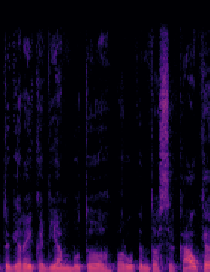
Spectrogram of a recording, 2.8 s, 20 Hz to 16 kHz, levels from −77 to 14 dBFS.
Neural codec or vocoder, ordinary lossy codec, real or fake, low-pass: none; AAC, 64 kbps; real; 14.4 kHz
